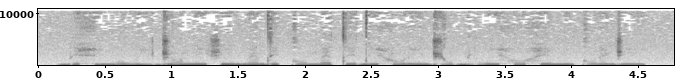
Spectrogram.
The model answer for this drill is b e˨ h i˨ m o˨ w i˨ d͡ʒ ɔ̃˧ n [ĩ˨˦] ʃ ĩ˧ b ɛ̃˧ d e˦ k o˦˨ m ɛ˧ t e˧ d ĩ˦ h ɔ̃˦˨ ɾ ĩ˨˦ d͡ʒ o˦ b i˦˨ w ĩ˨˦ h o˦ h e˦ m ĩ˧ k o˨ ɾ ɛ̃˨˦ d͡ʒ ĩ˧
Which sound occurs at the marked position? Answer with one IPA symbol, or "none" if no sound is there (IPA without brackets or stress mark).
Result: ĩ˨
